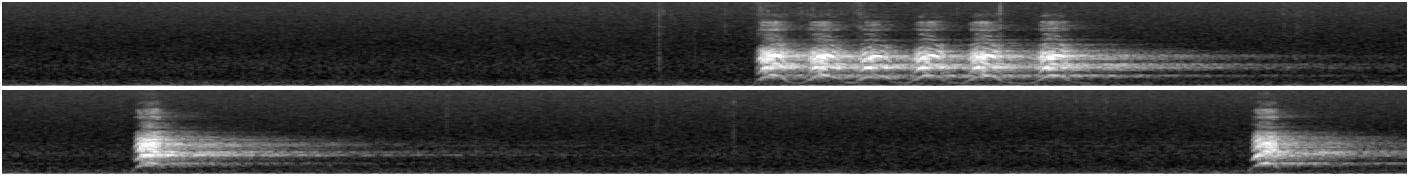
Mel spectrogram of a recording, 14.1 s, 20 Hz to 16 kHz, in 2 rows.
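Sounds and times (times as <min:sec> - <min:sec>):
distant dog barking: 0:03.8 - 0:06.3, 0:07.7 - 0:09.2, 0:13.3 - 0:14.0.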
